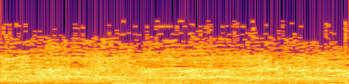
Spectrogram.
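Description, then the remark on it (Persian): A loud crowd of school students shouts protest cries together in a dense, continuous roar, with overlapping yells and no single clear speaker, at a school in Tehranpars, Tehran. “این فریادهای اعتراضی دانش آموزان مدرسه‌ای در تهران پارس.”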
